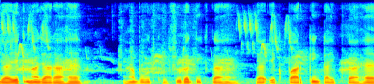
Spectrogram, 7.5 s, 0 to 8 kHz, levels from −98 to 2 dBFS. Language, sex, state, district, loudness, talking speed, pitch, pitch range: Hindi, male, Chhattisgarh, Kabirdham, -20 LUFS, 120 wpm, 95 Hz, 90-95 Hz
